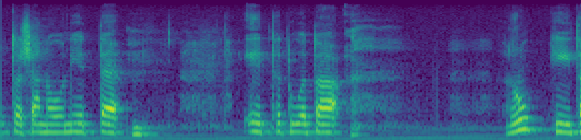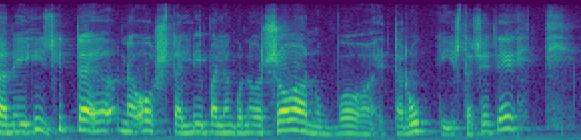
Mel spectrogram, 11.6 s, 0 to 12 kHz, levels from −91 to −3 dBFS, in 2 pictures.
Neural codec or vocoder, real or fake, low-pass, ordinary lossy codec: none; real; 10.8 kHz; none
